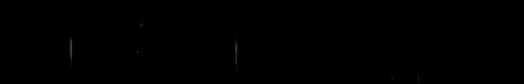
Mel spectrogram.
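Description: Billiard balls click against each other and knock off the cushions.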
